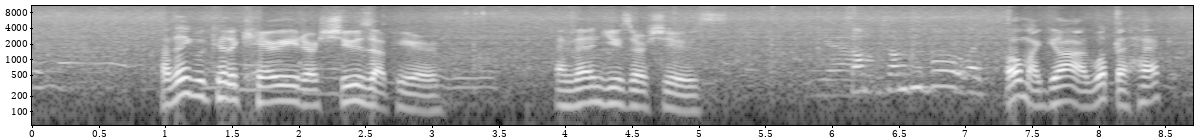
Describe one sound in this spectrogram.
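Young women talk loudly close by.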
